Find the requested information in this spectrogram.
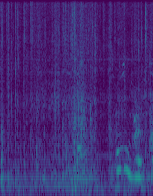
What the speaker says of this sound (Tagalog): Grabing balyahan mga kalapatids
